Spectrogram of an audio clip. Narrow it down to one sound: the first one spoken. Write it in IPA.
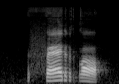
f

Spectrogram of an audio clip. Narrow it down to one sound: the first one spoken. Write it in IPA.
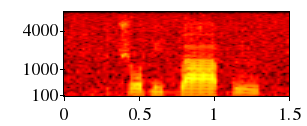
t͡ʃ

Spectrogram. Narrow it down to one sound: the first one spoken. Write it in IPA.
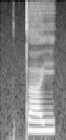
t̪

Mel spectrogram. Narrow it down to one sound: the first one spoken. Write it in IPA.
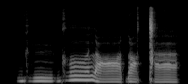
ɡʱ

